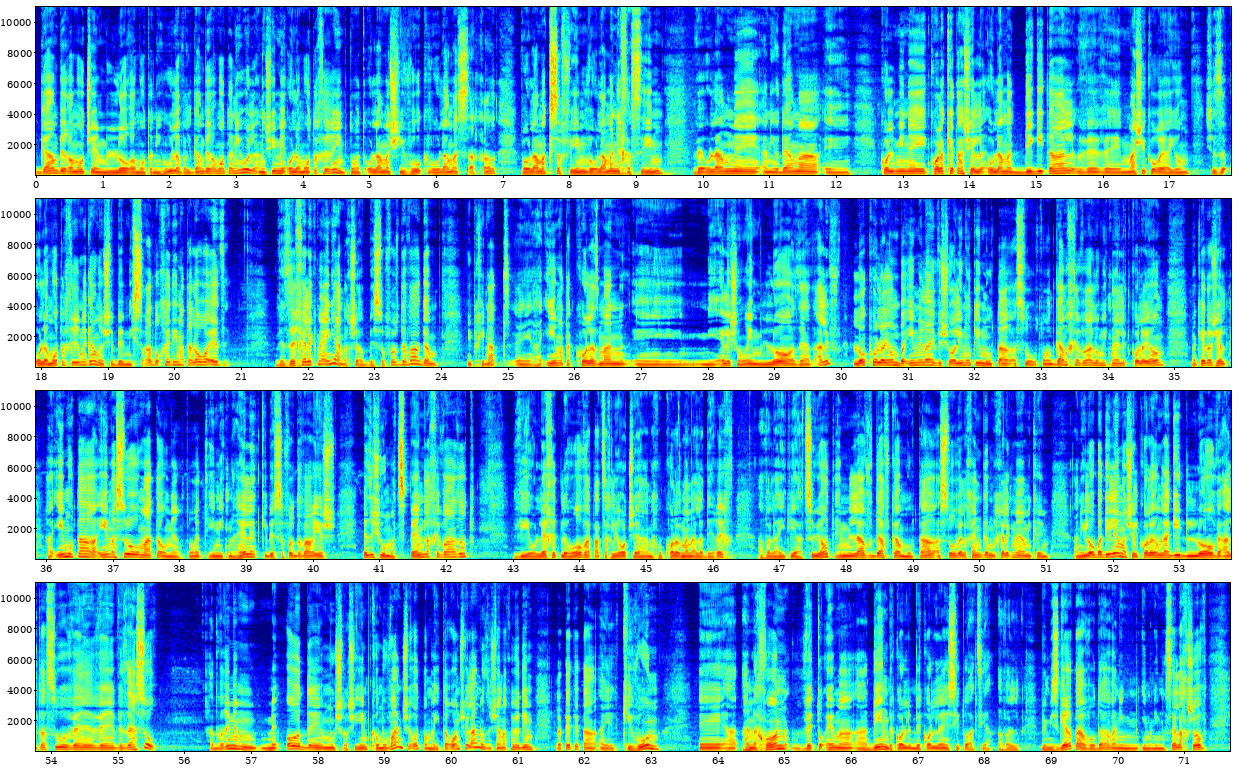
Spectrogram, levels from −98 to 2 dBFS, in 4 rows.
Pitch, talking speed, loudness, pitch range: 125 Hz, 145 wpm, -16 LUFS, 110-140 Hz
